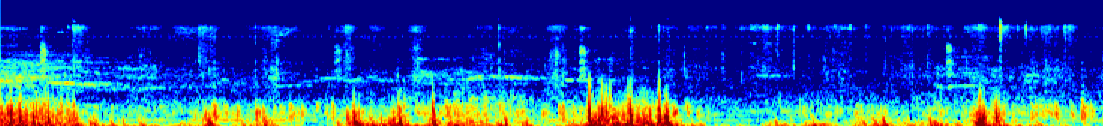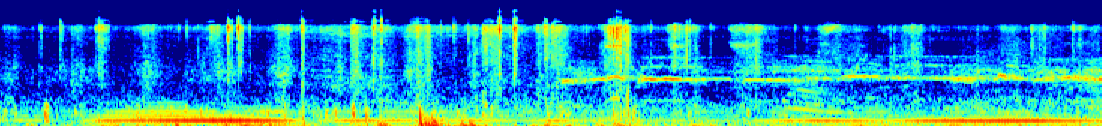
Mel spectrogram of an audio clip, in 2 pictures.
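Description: A Tennessee Walking Horse trots on a lunge line, its hoofbeats thudding in an uneven rhythm at moderate distance while someone talks over the first half; later the steps fade into quieter background noise.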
